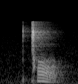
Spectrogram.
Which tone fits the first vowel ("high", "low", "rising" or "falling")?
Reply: falling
